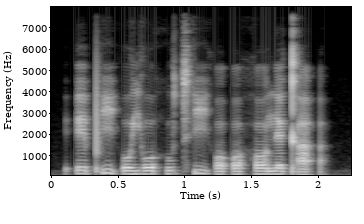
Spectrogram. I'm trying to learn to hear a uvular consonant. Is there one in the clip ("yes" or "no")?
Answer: no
